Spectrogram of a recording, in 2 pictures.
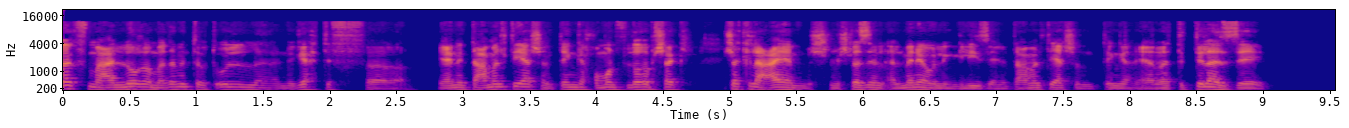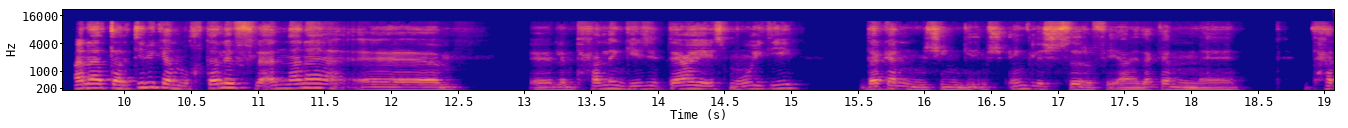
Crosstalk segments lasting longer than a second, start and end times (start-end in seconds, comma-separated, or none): none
